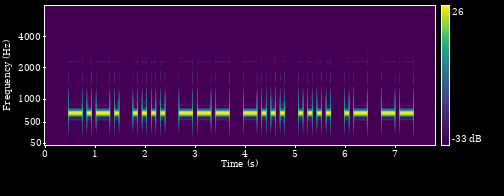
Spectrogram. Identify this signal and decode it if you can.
Morse code, heard as a keyed tone, about 13 wpm, 700 Hz. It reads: CHOBHAM
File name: Book One / 04-Chapter 4 - 13 WPM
